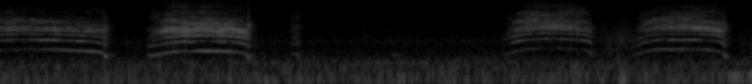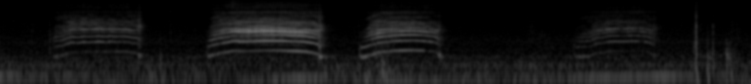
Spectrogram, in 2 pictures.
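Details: Hungry tabby-and-white kitten calling loudly for a meal, giving about eight strong, arched meows roughly every one and a half seconds, some stretched and louder, in a quiet room.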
